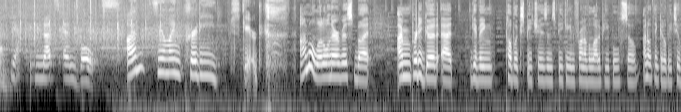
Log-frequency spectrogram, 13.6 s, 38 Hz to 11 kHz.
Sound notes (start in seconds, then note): 0.0 crowd clapping; 4.5 laughs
